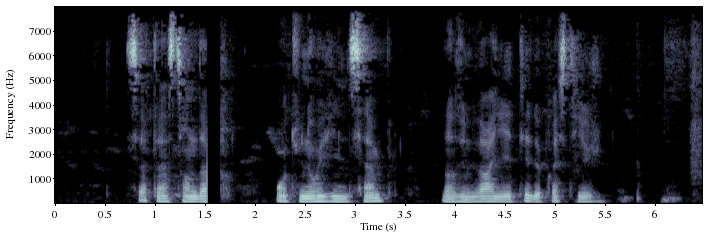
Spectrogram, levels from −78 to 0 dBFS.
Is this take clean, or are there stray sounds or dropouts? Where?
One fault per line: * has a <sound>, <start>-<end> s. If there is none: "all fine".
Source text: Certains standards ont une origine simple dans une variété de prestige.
* has a dropout, 1.5-1.7 s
